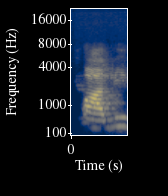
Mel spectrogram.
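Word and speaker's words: पालि: जैसे रामायण है ना, वैसे पिटक, और ये लिखी गई है पाली भाषा में, है ना, पाली भाषा में।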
